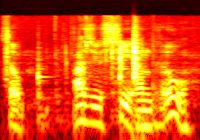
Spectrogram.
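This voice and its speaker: At his home workbench, a man probably in middle age rambles casually and hesitantly through a hands-on electronics teardown he hasn't scripted, filming it as a video. His mid-range voice is gravelly and moves at normal speed. The recording carries faint background noise and clicks.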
